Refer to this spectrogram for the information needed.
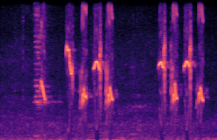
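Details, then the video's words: Great tit (gelatik batu wingko) lure song for prompting other birds to sing. Crisp high whistles alternate with lower buzzy slurred notes in two short bouts of about four notes each, over soft background hum. "SUARA BURUNG GELATIK ??? pancing bunyi"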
